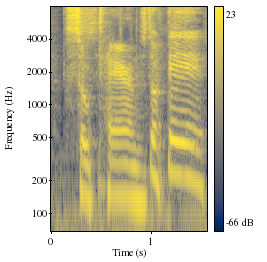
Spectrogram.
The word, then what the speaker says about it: Sauternes: Oh, the pronunciation of, the ish at the end, Sauternes. Oh yeah, actually I meant to remind myself of that. It should be something like Sauternes. Sauternes.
